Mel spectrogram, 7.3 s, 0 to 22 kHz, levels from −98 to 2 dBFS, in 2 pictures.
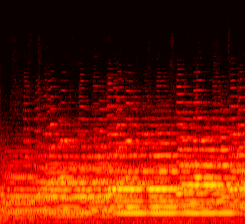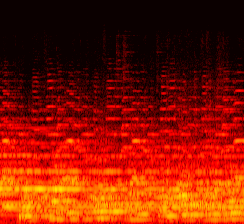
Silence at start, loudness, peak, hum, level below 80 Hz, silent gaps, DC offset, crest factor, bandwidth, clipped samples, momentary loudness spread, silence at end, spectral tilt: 0 s; -34 LUFS; -20 dBFS; none; -60 dBFS; none; under 0.1%; 14 dB; 7.2 kHz; under 0.1%; 5 LU; 0 s; -9 dB/octave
